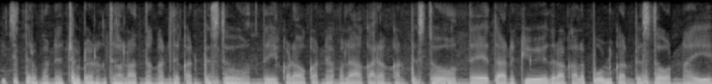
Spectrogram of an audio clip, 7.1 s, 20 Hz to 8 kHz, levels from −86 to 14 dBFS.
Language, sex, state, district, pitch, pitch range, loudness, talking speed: Telugu, female, Andhra Pradesh, Visakhapatnam, 160 Hz, 160-165 Hz, -18 LUFS, 170 wpm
